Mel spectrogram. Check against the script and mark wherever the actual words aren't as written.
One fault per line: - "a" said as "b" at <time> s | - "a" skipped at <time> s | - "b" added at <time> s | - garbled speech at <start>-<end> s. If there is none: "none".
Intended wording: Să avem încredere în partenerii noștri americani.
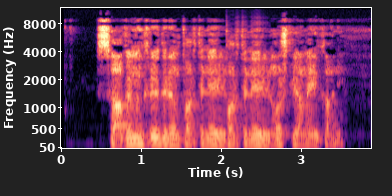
- "partenerii" added at 2.0 s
